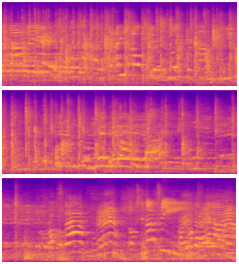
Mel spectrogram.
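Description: A group of children and adults clapping and talking together around a party table, with high excited children's voices near the end.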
